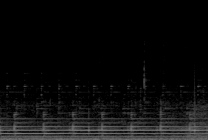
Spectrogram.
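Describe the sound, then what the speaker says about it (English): A train passes a Roblox railroad crossing fitted with electronic bells, which ding in a steady, quick, even rhythm over a constant rumbling background, with no voices. "I miss the sound of the e-bells at this crossing."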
